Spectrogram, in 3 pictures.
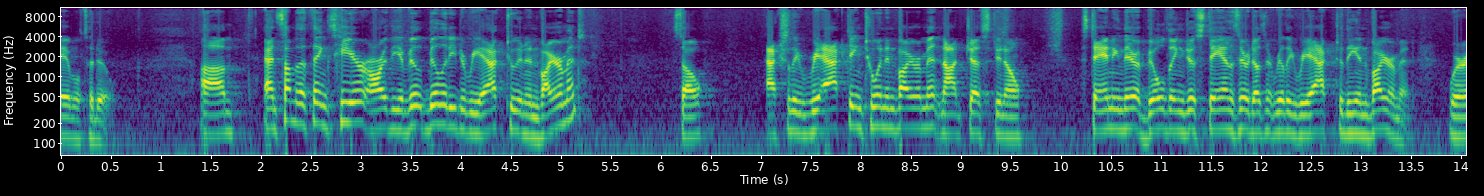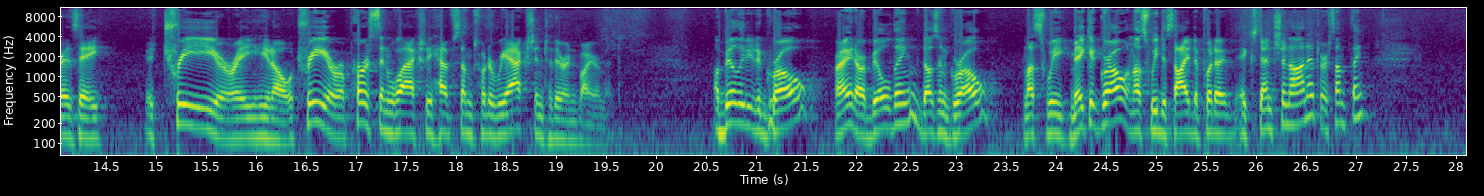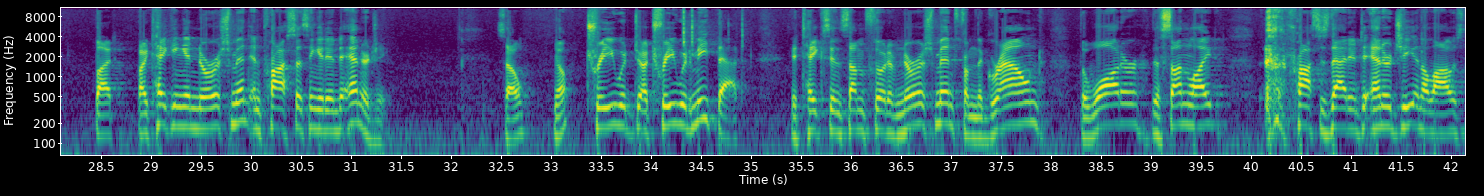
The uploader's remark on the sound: Live Class Lecture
